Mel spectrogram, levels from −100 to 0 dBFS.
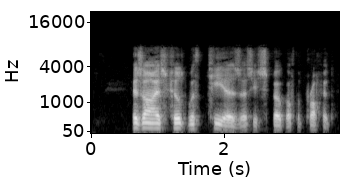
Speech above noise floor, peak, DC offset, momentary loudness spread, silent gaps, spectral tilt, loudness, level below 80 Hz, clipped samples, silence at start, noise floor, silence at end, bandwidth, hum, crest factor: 58 dB; -2 dBFS; under 0.1%; 12 LU; none; -4.5 dB/octave; -21 LUFS; -66 dBFS; under 0.1%; 0.65 s; -79 dBFS; 0.15 s; 7.6 kHz; none; 20 dB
